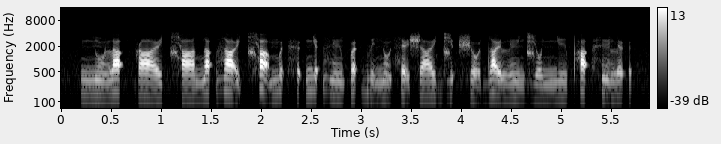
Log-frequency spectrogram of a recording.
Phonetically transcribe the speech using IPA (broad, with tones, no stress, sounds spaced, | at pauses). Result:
ɲ ũ˨ l ä˦ ʔ k a˨ ɪ̯ t͡ɕʰ ä˨ n ä˦ ʔ z a̰˦˨ ɪ̯ t͡ɕʰ ä̰˦˨ m ɪ˦ ʔ h ɪ˦ ʔ ɲ ɛ˦ ʔ z ĩ˨ p ɛ˦ ʔ b ḭ˦˨ n ũ˦˨ s ḛ˦˨ ʃ a˦ ɪ̯ d͡ʑ ʊ˦ ʔ ʃ o̰˦˨ ʊ̯ d a̰˦˨ ɪ̯ l ĩ˨ d͡ʑ o˨ ɲ i˨ pʰ ä˦ ʔ h ĩ˦˨ l ɪ˦ ʔ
